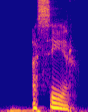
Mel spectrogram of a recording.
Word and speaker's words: hacer: The verb to do is hacer. You can see in the spelling we have an H, but in Spanish pronunciation, the H is always silent.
